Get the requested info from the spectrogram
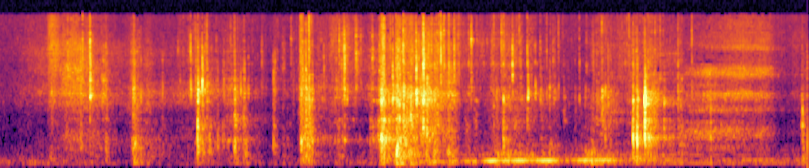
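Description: Dried mud caked on a car's underside crunching and crackling irregularly as a hand breaks clumps of it loose. A low steady hum comes in about halfway through.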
